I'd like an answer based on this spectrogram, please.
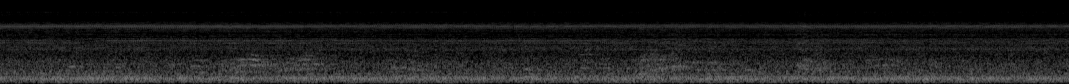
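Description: Forklift engine running steadily, a constant drone that holds the same level throughout, with faint voices in the background.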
